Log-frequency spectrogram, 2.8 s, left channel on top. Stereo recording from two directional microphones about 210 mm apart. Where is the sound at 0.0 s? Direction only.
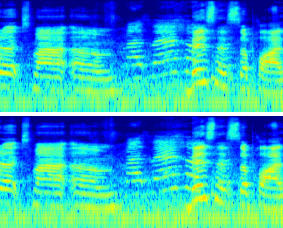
5° right (ahead or behind).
